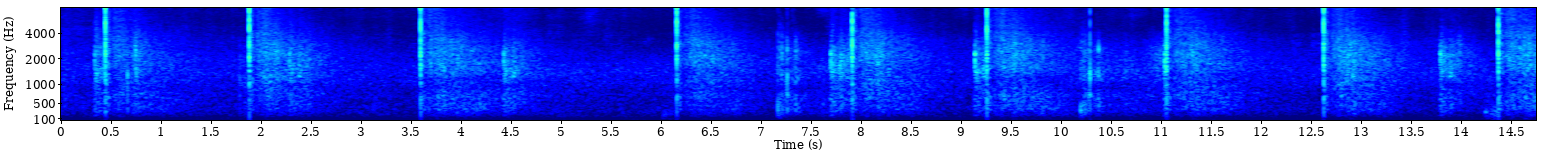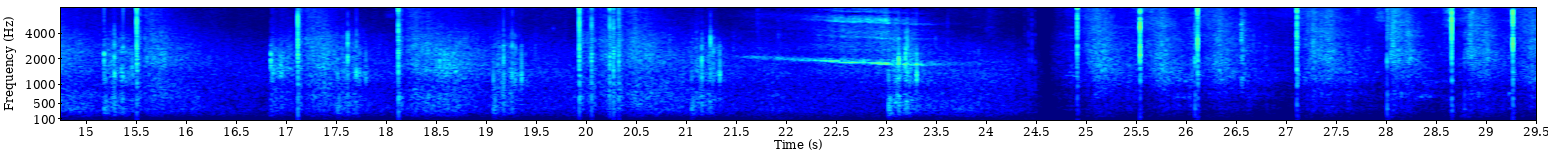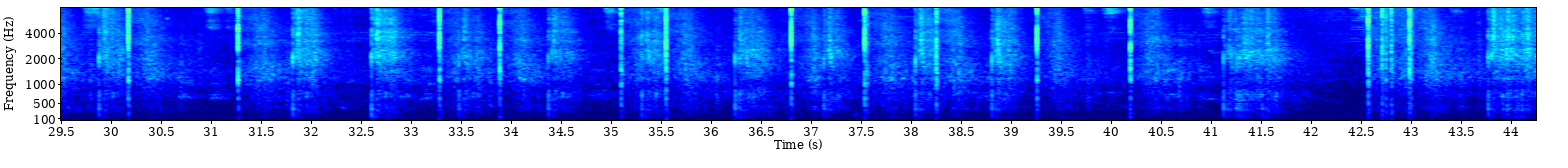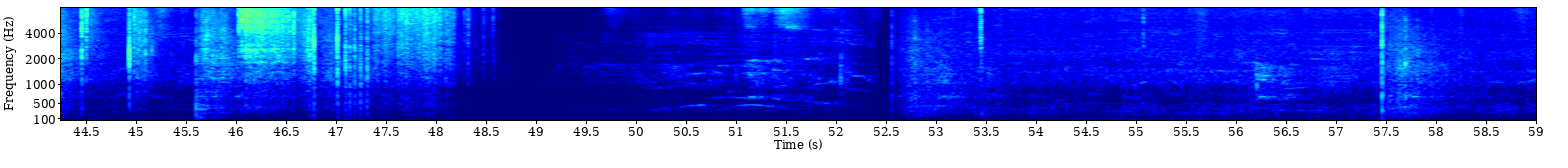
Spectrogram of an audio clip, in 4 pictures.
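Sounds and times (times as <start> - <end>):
fireworks bangs: 0.0 - 48.8, 49.6 - 59.0
falling firework whistle: 21.4 - 23.7.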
